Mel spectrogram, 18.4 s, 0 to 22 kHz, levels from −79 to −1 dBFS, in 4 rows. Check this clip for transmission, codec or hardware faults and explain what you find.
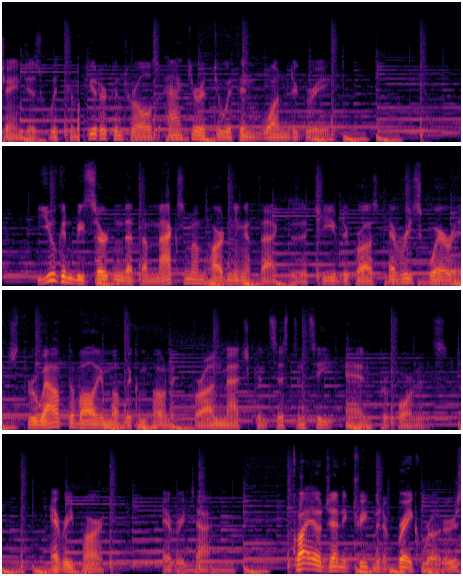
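One codec fault is present, a corrupt frame decoded near the start. From 0.76 to 0.82 s, a short burst of wrong-sounding energy cuts into the audio, a chirp or blip lasting about 60 ms, with the spurious content peaking around -20 dBFS. The cause is flipped bits inside compressed frames that the decoder still played. Misread gains or codes placed energy at incorrect frequencies for the span of the damage, which fits about two consecutive frames being hit.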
